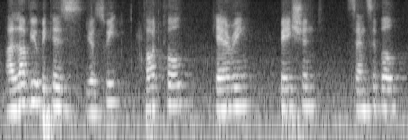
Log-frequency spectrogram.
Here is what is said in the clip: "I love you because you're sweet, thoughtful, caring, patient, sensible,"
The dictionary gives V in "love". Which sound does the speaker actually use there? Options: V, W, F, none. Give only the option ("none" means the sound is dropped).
V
